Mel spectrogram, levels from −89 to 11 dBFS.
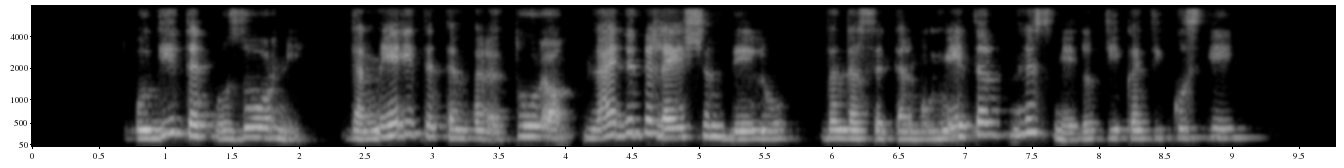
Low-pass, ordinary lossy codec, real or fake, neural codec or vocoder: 7.2 kHz; none; fake; codec, 32 kHz, 1.9 kbps, SNAC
